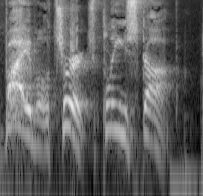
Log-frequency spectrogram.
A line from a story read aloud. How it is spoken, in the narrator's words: desperately shouting the man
